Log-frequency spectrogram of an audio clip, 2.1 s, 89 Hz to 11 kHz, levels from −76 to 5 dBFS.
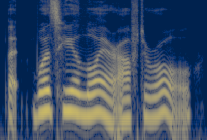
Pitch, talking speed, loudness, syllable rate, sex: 210 Hz, 200 wpm, -17 LUFS, 4.9 syllables/s, female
